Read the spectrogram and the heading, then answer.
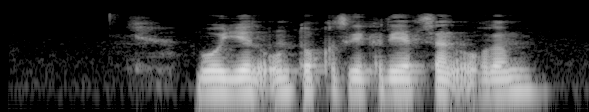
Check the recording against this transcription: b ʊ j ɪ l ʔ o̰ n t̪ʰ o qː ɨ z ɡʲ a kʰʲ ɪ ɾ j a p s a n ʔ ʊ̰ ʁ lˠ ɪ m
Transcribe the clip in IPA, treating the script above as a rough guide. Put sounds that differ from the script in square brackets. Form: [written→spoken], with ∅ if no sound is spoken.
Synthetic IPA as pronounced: b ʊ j ɪ l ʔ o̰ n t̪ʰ o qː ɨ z ɡʲ a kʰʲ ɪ ɾ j a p s a n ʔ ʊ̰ ʁ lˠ ɪ m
